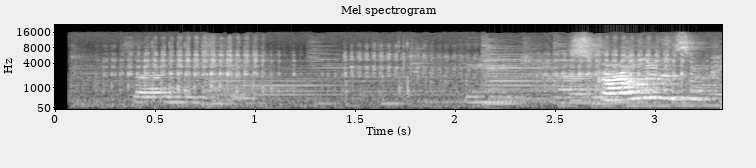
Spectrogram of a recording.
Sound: cat purr; upbeat guitar music

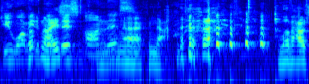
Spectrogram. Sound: laugh

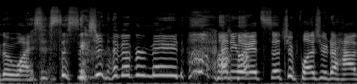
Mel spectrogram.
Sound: laughs

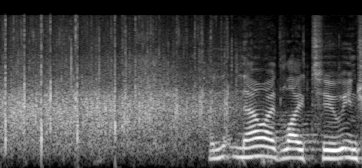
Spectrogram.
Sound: applause

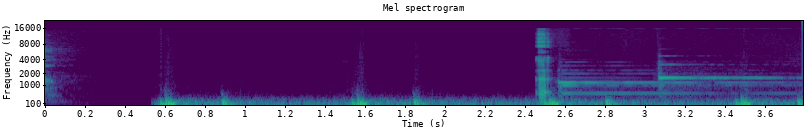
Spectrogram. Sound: badump, badump

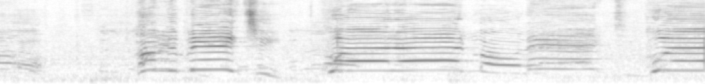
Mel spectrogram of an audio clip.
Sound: speaking in foreign language

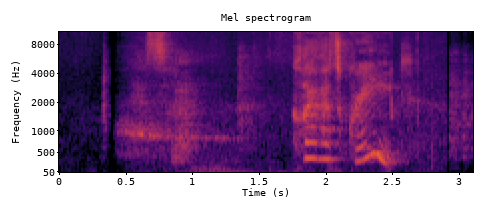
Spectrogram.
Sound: sighing

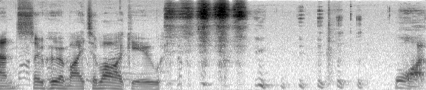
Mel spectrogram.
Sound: snickers

